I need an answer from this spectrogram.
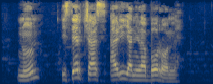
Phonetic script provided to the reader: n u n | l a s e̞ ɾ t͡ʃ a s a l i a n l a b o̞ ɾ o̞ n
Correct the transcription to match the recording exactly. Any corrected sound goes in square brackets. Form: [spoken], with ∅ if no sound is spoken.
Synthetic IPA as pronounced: n u n | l [i] s e̞ ɾ t͡ʃ a s a l i a n l a b o̞ ɾ o̞ n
